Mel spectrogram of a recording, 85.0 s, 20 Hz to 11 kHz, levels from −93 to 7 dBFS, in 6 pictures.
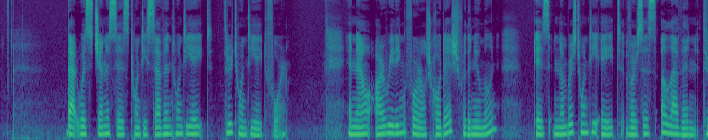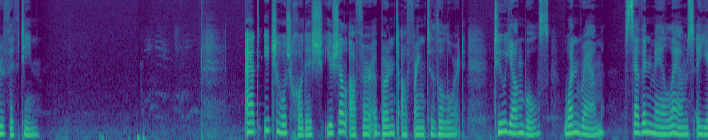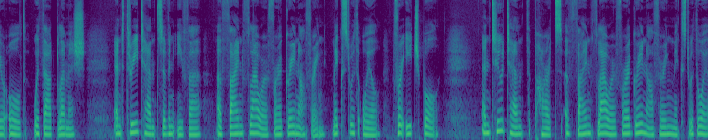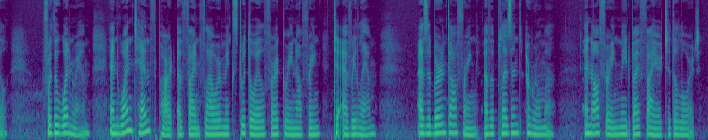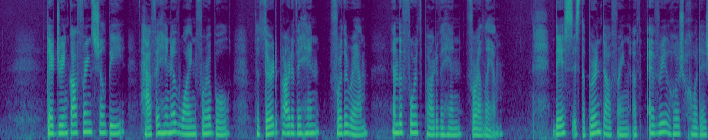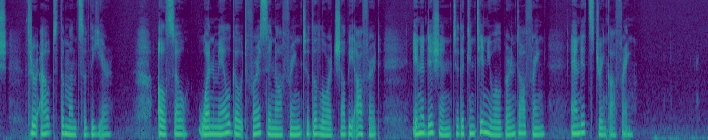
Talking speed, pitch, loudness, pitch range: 135 wpm, 170 Hz, -27 LUFS, 155-185 Hz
